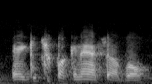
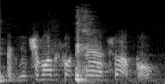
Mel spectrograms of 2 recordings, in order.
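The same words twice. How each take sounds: First: Said in the usual way. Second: Laughing yell. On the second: Retold or imitated. Waking him, laughing, escalated.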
